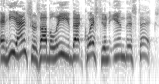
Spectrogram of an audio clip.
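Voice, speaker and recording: Against a quiet background, a man with an Appalachian accent speaks in a raised, projected voice. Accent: Appalachian US Southern. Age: 60s. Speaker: preacher. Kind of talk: sermon.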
